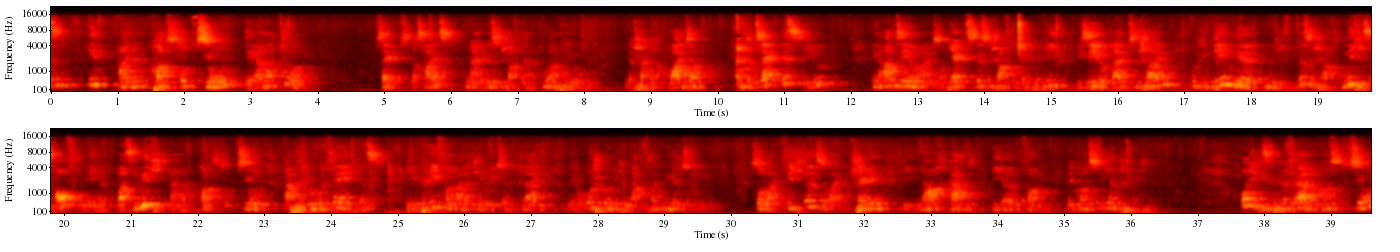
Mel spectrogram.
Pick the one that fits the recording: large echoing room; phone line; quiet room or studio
large echoing room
